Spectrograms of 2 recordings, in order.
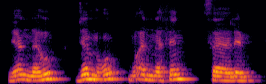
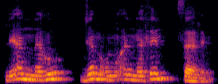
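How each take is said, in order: Both takes have the same delivery.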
